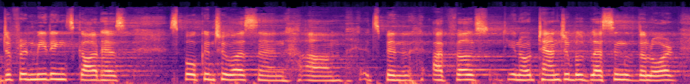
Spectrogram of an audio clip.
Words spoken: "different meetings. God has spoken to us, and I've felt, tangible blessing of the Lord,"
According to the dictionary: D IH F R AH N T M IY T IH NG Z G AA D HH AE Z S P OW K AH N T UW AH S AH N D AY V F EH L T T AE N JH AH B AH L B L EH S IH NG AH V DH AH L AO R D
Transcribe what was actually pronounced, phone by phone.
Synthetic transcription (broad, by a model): D IH F R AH N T M IY T IH NG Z G AA D HH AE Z S P OW K AH N T UW AH S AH N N AY F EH L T T AE N JH AH B AH L B L EH S IH NG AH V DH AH L AO R D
